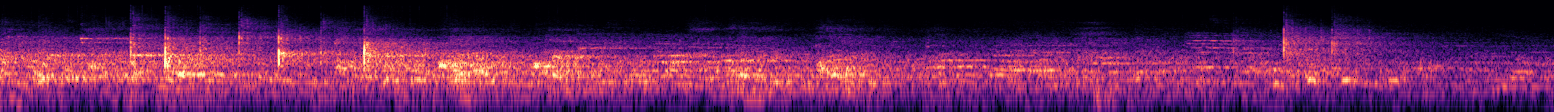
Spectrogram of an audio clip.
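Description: Floorball sticks click against a plastic ball in a large echoing hall.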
